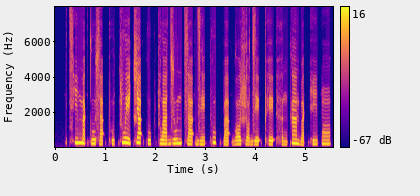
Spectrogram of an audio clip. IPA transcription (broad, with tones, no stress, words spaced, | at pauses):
t͡sʰi˦m a˨k̚t̪u˧sa˨ʔpʰu˨t̚ ɕwe˥˧ t͡ɕa˦ʔku˨k̚ɕwa˧ d͡zu˧nt͡sa˨ʔ d͡zẽ˨t̚ku˦k̚ pa˨ʔɡɔ˧ ɕɔ˨˩d͡ze˨ʔpʰe˨ʔhə˨˩ŋ kã˦ba˨k̚hi˧ pɔ̃˦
